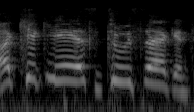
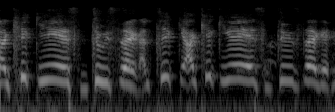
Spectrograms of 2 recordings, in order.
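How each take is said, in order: First: Higher hammed-up New York tough talk; mock New York accent. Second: Higher mock New York tough guy; mock New York accent. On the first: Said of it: "he puts the accent on". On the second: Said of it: "like a New York accent?".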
